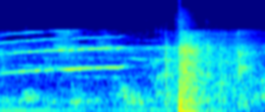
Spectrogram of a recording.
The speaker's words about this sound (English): I always find the door by trying to find the metal thing. I can hear the door actually. So we'll go in.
